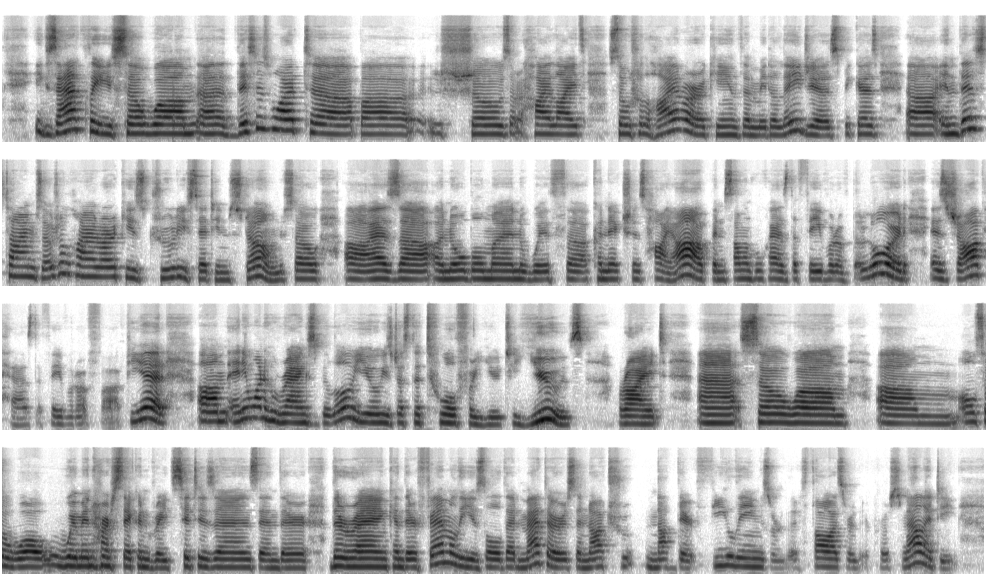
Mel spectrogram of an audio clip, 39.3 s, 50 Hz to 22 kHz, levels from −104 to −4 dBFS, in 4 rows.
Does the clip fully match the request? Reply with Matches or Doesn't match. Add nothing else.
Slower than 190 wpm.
Matches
